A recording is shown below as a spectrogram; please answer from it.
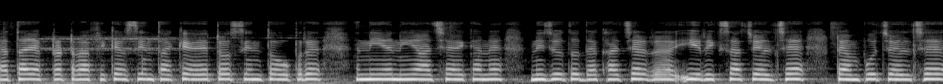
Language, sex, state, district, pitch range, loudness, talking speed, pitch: Bengali, female, West Bengal, Dakshin Dinajpur, 230-240 Hz, -14 LUFS, 140 wpm, 235 Hz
